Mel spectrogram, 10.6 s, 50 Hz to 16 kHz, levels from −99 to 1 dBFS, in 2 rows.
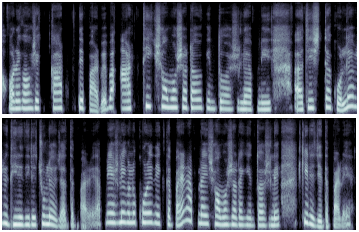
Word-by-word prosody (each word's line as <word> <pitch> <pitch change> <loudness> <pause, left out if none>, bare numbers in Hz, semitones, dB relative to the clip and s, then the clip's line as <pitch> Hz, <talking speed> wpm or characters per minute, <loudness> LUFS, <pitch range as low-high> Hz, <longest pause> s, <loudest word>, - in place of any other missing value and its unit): অনেক 240 +1 +3
অংশে 250 0 +1 0.2
কাটতে 255 +1 0
পারবে, 175 -4 -2
বা 280 - +4 0.2
আর্থিক 305 +5 +1
সমস্যাটাও 275 -2 +3
কিন্তু 235 -1 -3
আসলে 220 0 -2
আপনি 210 -1 -2 0.5
আ - - +5
চেষ্টা 260 +3 +1
করলে 200 +7 +3 0.3
ধীরে, 240 0 +6
ধীরে 235 0 +3
চলেও 255 -4 +4
যেতে - - -4
পারে। - - -8
আপনি 305 - -10
আসলে 305 +2 +2
এগুলো 305 0 +2
করে 310 0 +5
দেখতে 265 -2 -3
পারেন। 285 +9 0
আপনার 280 -4 -1
এই 265 - -5
সমস্যাটা 235 -1 +2
কিন্তু 220 0 -6
আসলে 220 +1 -1 0.4
কেটে 290 -8 +3
যেতে 175 +1 -1
পারে। - - -3
250 Hz, 180 wpm, -18 LUFS, 230-275 Hz, 0.5 s, ধীরে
